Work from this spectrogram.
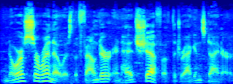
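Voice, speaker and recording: A man's voice: low voice, wildly swooping pitch, brisk, full character voice. A man playing a showy news show host in an audio drama, speaking like a presenter with dramatic emphasis. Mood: showy, polished. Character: male TV news reporter, showy but easily rattled. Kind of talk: audio drama acting as broadcast narration.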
